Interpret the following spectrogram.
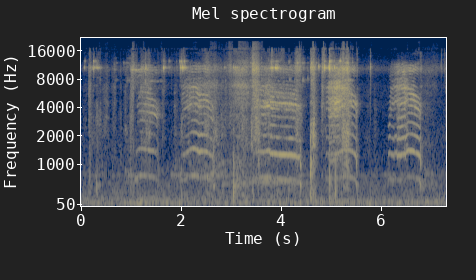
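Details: Sweater-wearing cat on a cold day yowls loudly again and again, about five wailing, harmonic meows across seven seconds, while a person talks softly in between.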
